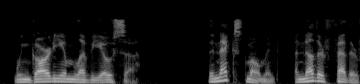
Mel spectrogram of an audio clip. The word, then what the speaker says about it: Leviosa: "Besides, you mispronounced it. It's Leviosa, not Laviosa.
